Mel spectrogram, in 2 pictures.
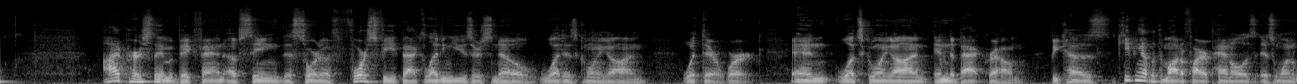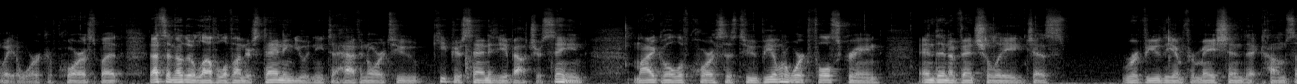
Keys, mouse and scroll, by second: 0.1 click, 11.1 click, 12.1-12.6 scroll down 2, 12.6-13.4 scroll up 3, 13.4-13.8 scroll down 1, 13.8 middle click, 16.0-17.4 scroll up 1, 19.2 alt+Num_Lock, 20.0 scroll down 1, 20.5 middle click, 21.6 scroll down 1, 22.1 middle click, 22.8 q, 23.2 click, 24.6 q, 25.4 click.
